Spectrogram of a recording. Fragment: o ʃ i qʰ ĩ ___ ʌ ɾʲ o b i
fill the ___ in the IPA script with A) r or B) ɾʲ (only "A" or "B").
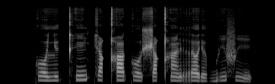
A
